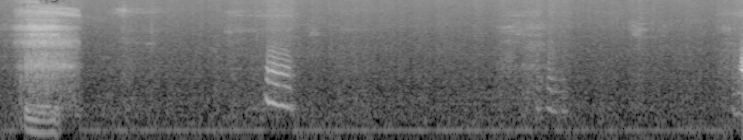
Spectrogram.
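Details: Pug snoring while asleep beside its owner, indoors: a loud rasping snore burst at the start, a second snore with a nasal, whistling tone about four seconds later, then a faint third breath near eight seconds, over a steady low hum.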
